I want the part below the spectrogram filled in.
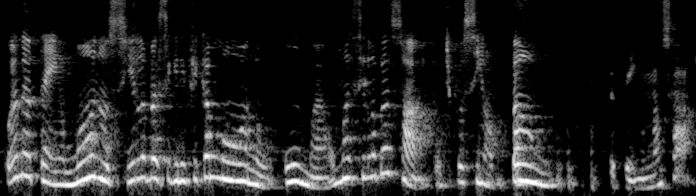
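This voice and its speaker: A woman's voice: on the high side, expressive, fairly quick, darkish tone. A Brazilian woman teaching a recorded online class to young children, patient and coaxing, checking in often with short questions. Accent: Brazilian Portuguese. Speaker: primary school teacher.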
